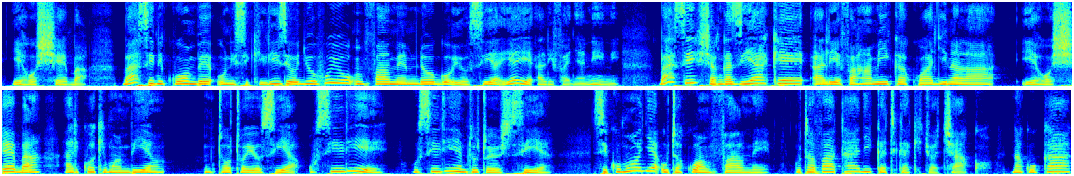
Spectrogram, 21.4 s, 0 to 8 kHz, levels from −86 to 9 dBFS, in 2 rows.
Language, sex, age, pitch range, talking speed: Swahili, female, 30-49, 175-235 Hz, 110 wpm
